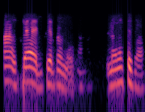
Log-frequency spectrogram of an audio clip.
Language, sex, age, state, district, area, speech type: Telugu, male, 18-30, Telangana, Bhadradri Kothagudem, urban, conversation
